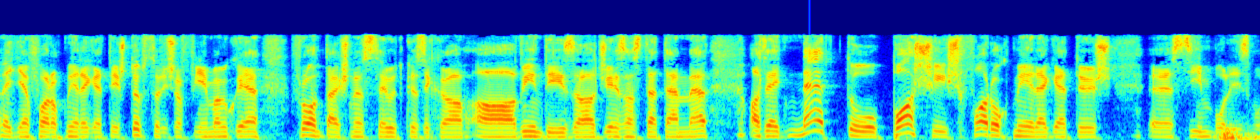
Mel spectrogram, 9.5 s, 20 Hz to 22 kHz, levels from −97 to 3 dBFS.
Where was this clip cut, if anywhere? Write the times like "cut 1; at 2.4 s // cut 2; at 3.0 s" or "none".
none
